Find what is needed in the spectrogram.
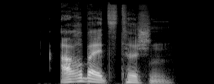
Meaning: dative plural of Arbeitstisch
- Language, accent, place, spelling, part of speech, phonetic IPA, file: German, Germany, Berlin, Arbeitstischen, noun, [ˈaʁbaɪ̯t͡sˌtɪʃn̩], De-Arbeitstischen.ogg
